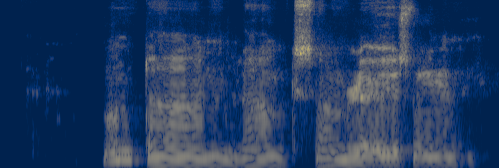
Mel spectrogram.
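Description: A man speaks calmly and slowly close by.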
